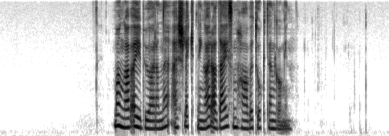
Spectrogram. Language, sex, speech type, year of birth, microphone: Norwegian, female, read, 1982, Shure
